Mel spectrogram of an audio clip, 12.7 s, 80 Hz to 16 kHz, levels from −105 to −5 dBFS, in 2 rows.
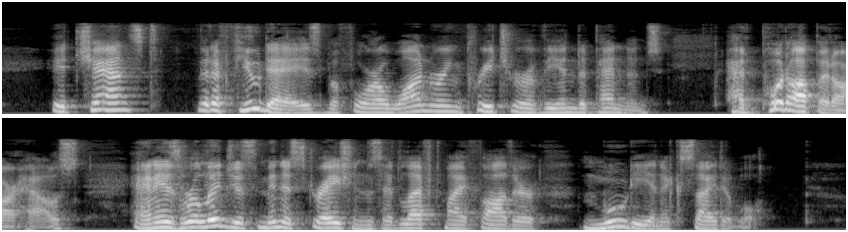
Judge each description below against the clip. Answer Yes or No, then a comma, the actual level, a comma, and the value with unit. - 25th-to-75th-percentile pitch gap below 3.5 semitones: No, wide, 5.4 semitones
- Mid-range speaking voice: Yes, medium, 145 Hz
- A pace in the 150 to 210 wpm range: No, average, 140 wpm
